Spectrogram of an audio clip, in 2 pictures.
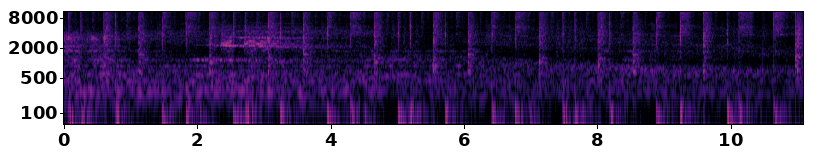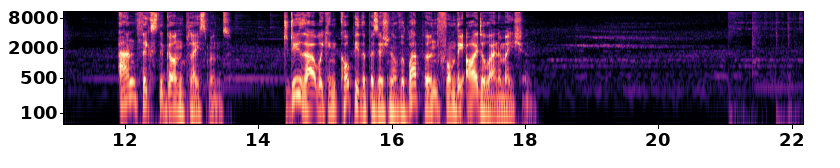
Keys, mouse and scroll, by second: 0.8 click, 1.8 click, 2.7 click, 2.8 click, 3.3 middle click, 4.6 click, 5.7 click, 6.2 click, 6.5 click, 6.9 click, 7.0 click, 7.4 middle click, 8.4 ctrl+Tab, 9.1 click, 9.3 click, 9.7 click, 9.9 click, 10.7 ctrl+c, 10.9 click, 11.4 click, 12.1 click, 14.7 click, 15.0 click, 15.3 click, 16.0 click, 16.1 click, 16.6 middle click, 17.2 ctrl+c, 17.4 click, 18.1 click, 18.2 click, 18.8 q, 19.6 click, 19.7 click, 20.5 middle click, 21.2 e, 21.7 d, 21.9 ctrl+z.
